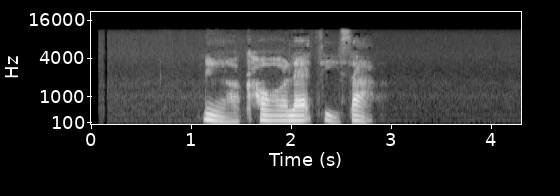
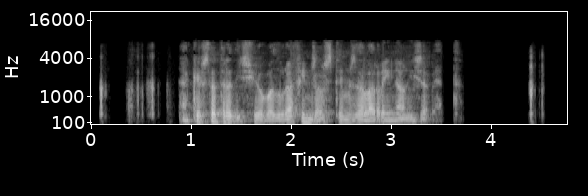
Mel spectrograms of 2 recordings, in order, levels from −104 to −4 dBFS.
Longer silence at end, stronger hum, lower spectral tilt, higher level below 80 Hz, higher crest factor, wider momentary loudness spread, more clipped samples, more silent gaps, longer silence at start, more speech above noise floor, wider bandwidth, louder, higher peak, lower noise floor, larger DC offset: first, 1.5 s vs 0.35 s; neither; about the same, -5.5 dB/octave vs -5.5 dB/octave; about the same, -70 dBFS vs -68 dBFS; about the same, 22 dB vs 24 dB; second, 8 LU vs 18 LU; neither; second, none vs 0.19-0.34 s, 0.70-0.75 s, 3.53-3.62 s, 3.73-4.37 s; first, 1.15 s vs 0.1 s; second, 39 dB vs over 58 dB; first, 11.5 kHz vs 7.8 kHz; first, -21 LUFS vs -33 LUFS; first, -2 dBFS vs -12 dBFS; second, -59 dBFS vs under -90 dBFS; neither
